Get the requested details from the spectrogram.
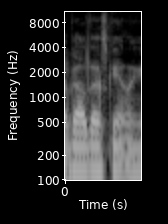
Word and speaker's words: Valdez-Scantling: Yeah, Valdez-Scantling.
